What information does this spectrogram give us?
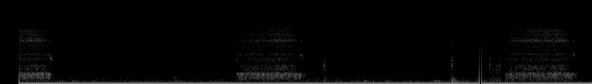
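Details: Three young barn owls in a nest box, all eating a mouse at once at 01:30 at night on 30 June 2016. They give harsh, hissing, snore-like bursts about half a second long, spaced a couple of seconds apart, with faint clicks between.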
